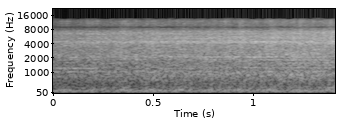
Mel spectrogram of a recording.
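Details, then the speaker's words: 1970 GMC 1500 with 350 V8, headers, two-barrel carb and short cherry-bomb exhaust: deep even idle burble with no ticks or knocks; smooth, healthy idle. "the engine runs nice and smooth just sits there and prayers all day long no chicks no knots none of that stuff that is a good running good sounding engine"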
